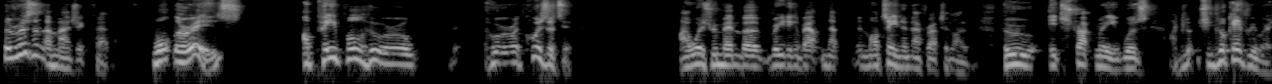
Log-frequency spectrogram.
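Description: Middle-aged guy guesting on a podcast, husky voice, lively storyteller, dry close sound. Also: medium pitch, no room sound. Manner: animated storyteller, acts out quick quoted voices. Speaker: guest, coaching researcher. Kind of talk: relaxed interview conversation.

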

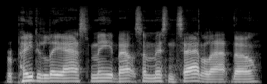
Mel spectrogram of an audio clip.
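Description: A man's voice: a little high, fairly even intonation, quick pace, dry recording, voice pushed up, close to an everyday voice. Man voicing a curt, offhand young woman. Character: blunt, wry young woman agent.

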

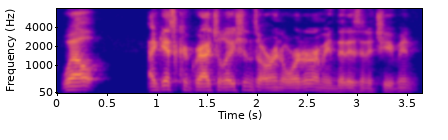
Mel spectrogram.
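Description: A man's voice: fairly low pitch, quick pace, fairly bright tone, dry recording, clean studio sound. A man co-hosting a podcast, bantering casually in a mock-solemn, ironic way. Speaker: podcast co-host.

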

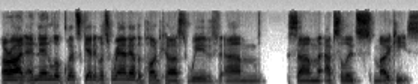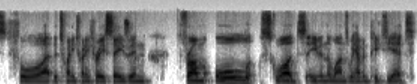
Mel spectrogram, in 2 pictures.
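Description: A man leading a segment of casual podcast banter. He sounds laid-back and ribs the others, his pitch sitting in the ordinary middle. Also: fairly even intonation, a little slow, a little mellow. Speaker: podcast co-host.

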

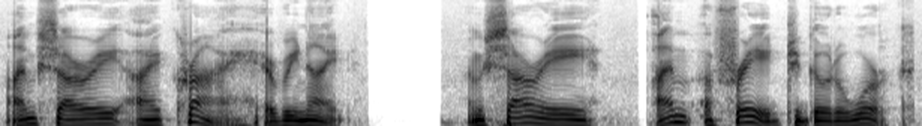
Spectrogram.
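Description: Guy reading as a worn-out er doctor, low voice, sorry after sorry, heavy and drained. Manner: repetitive, heavy, apologetic litany. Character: burnt-out emergency doctor, weary and apologetic.

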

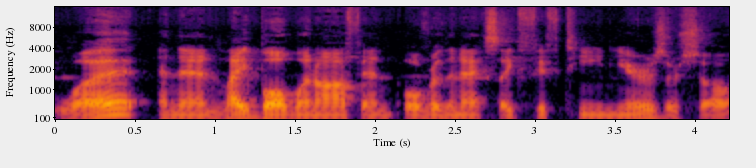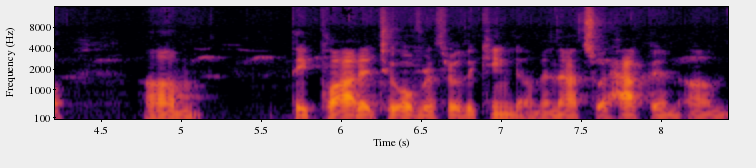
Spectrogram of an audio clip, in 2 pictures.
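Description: A man's voice: deep voice, darkish tone. A man from Hawaii, a podcast guest, telling history in a casual, earnest way and acting out the people he quotes. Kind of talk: casual conversational storytelling.

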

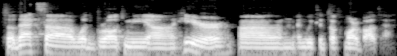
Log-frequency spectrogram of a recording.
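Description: A man from Israel, answering interview questions in a halting way, often restarting and searching for words. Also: fairly low pitch, fairly even intonation, breathy edge, dry recording, narrow, tinny audio. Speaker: guest, entrepreneur and activist.

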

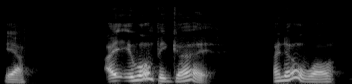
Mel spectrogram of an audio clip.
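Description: A man's voice: on the high side, very animated, measured pace, mellow, slightly rough. A man co-hosting a podcast, chatting casually, hesitant and often laughing as he trails off. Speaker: podcast co-host. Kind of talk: casual chat.

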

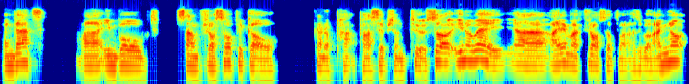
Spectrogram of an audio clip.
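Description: A Japanese man, a native Japanese speaker, answering interview questions in English with a partly British accent, often pausing to search for words. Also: medium pitch, expressive, lo-fi sound. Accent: Japanese English with British influence. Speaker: guest.

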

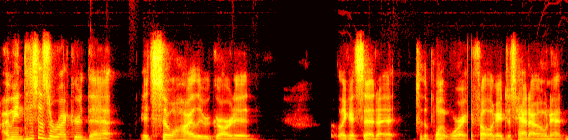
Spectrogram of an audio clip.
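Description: A middle-aged man co-hosts a podcast, talking about music casually and tentatively, as if thinking aloud. His mid-range voice moves at a normal speed on a slightly lo-fi track.

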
